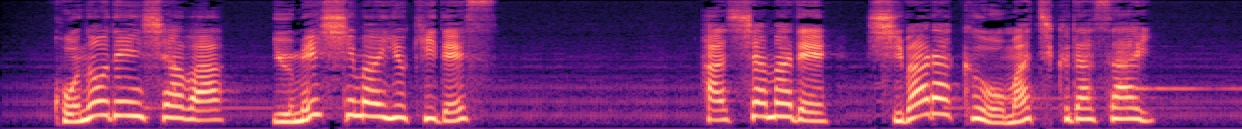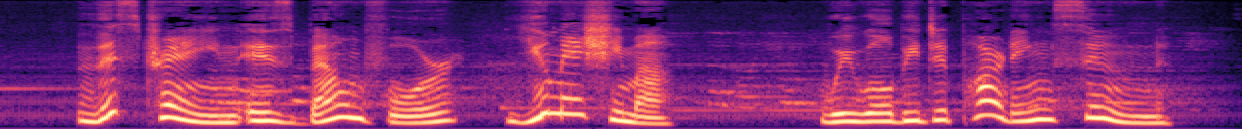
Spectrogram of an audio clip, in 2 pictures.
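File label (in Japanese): 大阪メトロ中央線, 夢洲行行先案内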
